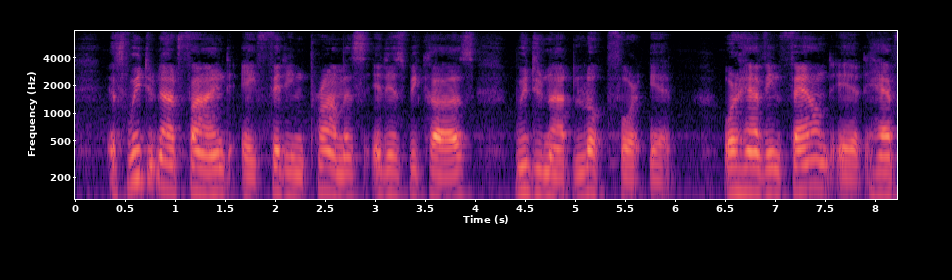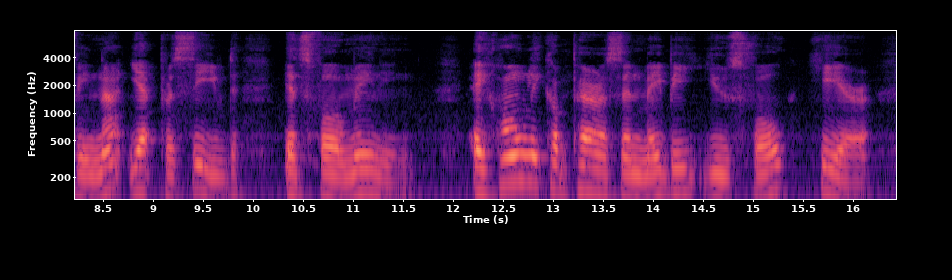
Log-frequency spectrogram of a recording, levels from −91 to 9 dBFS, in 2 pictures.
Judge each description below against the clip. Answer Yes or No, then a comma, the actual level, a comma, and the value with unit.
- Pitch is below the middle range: Yes, low, 115 Hz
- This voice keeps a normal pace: No, slow, 130 wpm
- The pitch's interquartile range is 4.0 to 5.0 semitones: No, average, 3.2 semitones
